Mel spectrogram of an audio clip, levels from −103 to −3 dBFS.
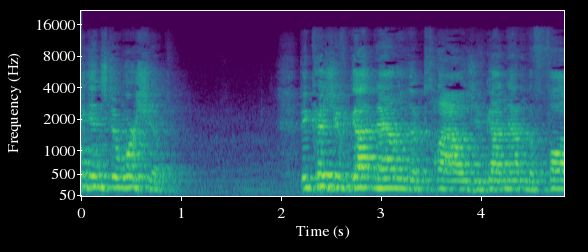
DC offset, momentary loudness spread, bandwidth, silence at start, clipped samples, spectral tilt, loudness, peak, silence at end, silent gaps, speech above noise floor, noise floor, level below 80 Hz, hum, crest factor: under 0.1%; 9 LU; 14 kHz; 0 s; under 0.1%; -5.5 dB/octave; -24 LUFS; -6 dBFS; 0 s; none; 35 dB; -58 dBFS; -66 dBFS; none; 18 dB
